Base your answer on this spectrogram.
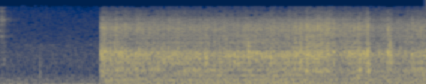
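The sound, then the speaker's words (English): Skateboard wheels grinding produce a loud, rough, steady rumble that cuts in abruptly after a quieter moment and then continues without a break. “Starts off with a guy skateboarding. Mm-hmm. You can hear the wheels grinding.”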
